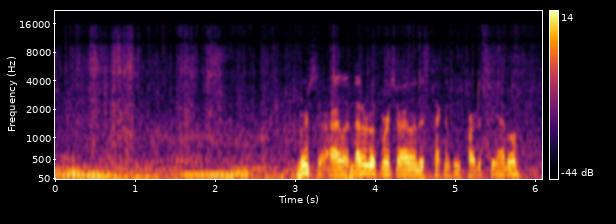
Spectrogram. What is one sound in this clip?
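A plastic cover rustles.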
